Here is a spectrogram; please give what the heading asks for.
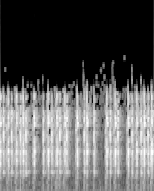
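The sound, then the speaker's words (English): Rapid clicking of a telegraph instrument in a small railroad shack, a quick, steady rattle of many clicks, faint throughout. “The engine was some distance away from the small shack that housed the telegraph. Calkin sat before the clicking instrument with the Lone Ranger standing at his side.”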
